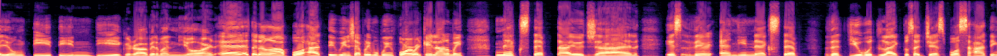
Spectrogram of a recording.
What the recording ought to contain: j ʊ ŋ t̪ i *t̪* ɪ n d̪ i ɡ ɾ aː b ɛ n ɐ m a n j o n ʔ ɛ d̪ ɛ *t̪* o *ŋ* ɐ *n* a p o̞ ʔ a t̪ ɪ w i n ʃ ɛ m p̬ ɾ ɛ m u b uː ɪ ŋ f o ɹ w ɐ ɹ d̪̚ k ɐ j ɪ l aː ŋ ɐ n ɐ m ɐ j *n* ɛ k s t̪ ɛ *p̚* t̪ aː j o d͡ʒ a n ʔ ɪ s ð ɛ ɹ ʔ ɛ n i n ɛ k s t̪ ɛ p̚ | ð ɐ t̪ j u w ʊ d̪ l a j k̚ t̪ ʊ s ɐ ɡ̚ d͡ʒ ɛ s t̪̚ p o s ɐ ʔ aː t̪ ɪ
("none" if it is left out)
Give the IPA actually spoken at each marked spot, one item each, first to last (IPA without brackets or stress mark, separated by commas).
t̪, t̪, n, ŋ, n, p̚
